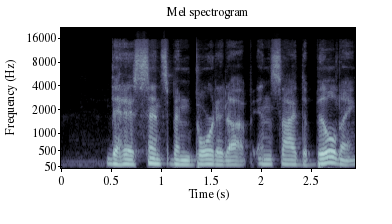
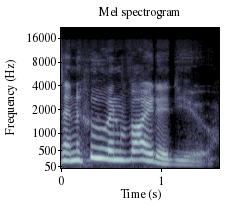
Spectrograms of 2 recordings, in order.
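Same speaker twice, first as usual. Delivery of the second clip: higher, slow, pointed question; challenging; 9 semitones higher, slower than usual. Acted. Second worker challenging an uninvited newcomer, slow and pointed. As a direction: draw the challenge out at an intruder. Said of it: "Another guy says".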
